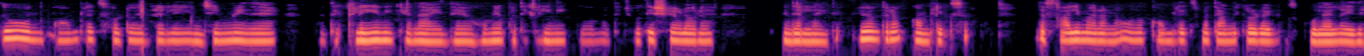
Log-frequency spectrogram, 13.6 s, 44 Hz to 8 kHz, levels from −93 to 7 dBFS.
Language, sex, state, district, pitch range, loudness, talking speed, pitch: Kannada, female, Karnataka, Dakshina Kannada, 180-195 Hz, -24 LUFS, 130 wpm, 185 Hz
